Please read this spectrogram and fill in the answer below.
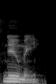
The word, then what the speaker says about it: Noomi: I think it's Naomi Rapace. Maybe. – It's not Naomi. This Noomi. It's definitely.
